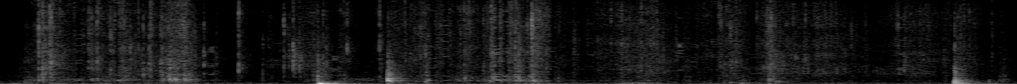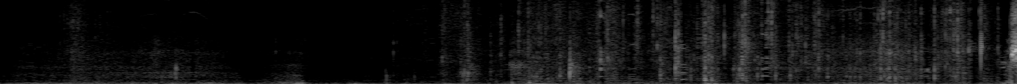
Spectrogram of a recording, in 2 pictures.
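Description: Plastic packaging on a sealed box of trading cards crinkling and tearing as it is unwrapped and handled. Two soft knocks stand out, one about a second and a half in and one near five seconds.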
